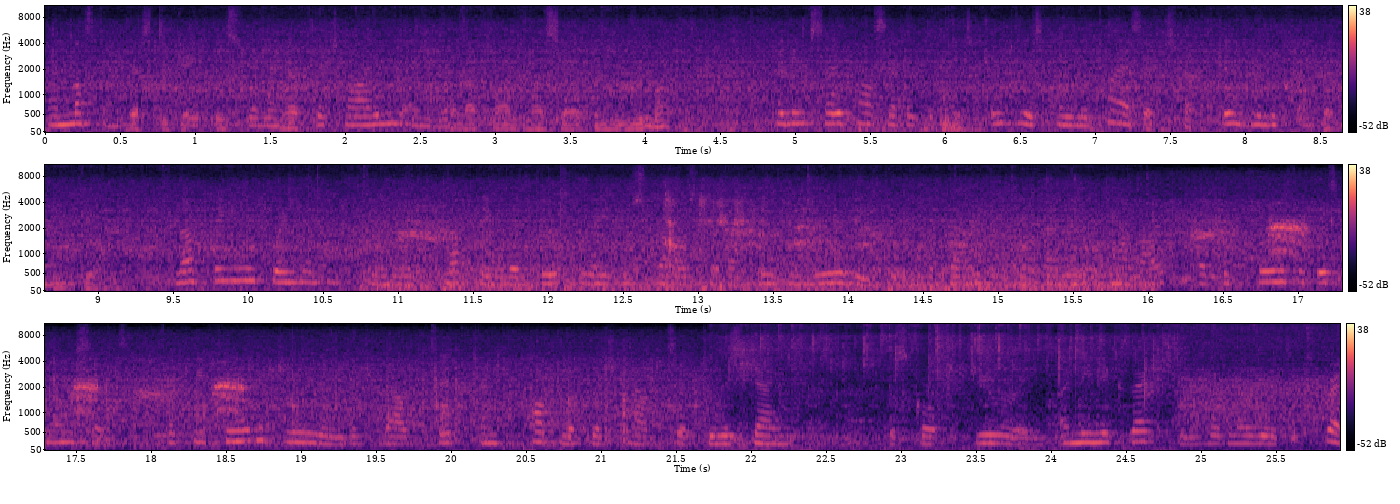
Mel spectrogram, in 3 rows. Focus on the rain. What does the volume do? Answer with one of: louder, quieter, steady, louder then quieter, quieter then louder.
steady.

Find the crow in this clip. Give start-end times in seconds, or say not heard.
10.7-18.6.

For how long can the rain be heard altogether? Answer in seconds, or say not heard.
26 s.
